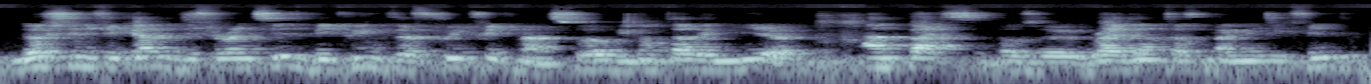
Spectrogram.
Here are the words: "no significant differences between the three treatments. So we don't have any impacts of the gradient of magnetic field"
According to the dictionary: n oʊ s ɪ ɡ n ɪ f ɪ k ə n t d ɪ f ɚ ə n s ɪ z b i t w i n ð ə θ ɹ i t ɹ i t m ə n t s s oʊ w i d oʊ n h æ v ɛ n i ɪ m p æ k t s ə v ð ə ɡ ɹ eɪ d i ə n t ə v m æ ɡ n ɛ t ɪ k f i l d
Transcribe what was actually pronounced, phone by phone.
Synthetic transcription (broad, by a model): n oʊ s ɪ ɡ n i f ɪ k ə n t d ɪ f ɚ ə n s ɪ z b i t w i n ð ə f ɹ i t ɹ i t m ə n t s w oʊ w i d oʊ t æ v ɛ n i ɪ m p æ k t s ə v ð ə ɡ ɹ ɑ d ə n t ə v m æ ɡ n ɛ t ɪ k f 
